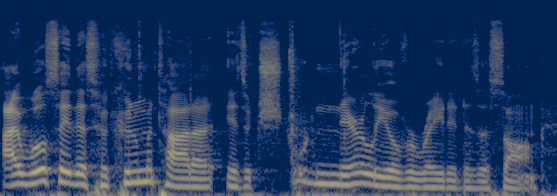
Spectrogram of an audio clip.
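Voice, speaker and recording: A man's voice: fairly high pitch, lively intonation, a little fast, noisy background. A man co-hosting an online church trivia show in a loose, joking chat, laughing often.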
